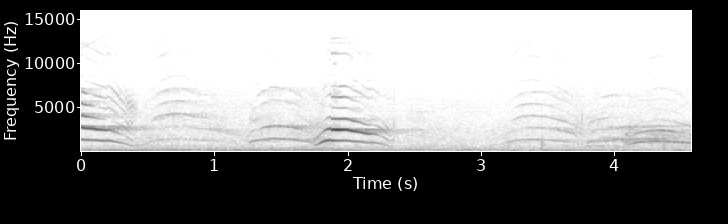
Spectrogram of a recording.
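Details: Kittens calling to their mother, five in all, with scattered clear arched meows, one sharper louder cry in the middle, quiet room background.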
